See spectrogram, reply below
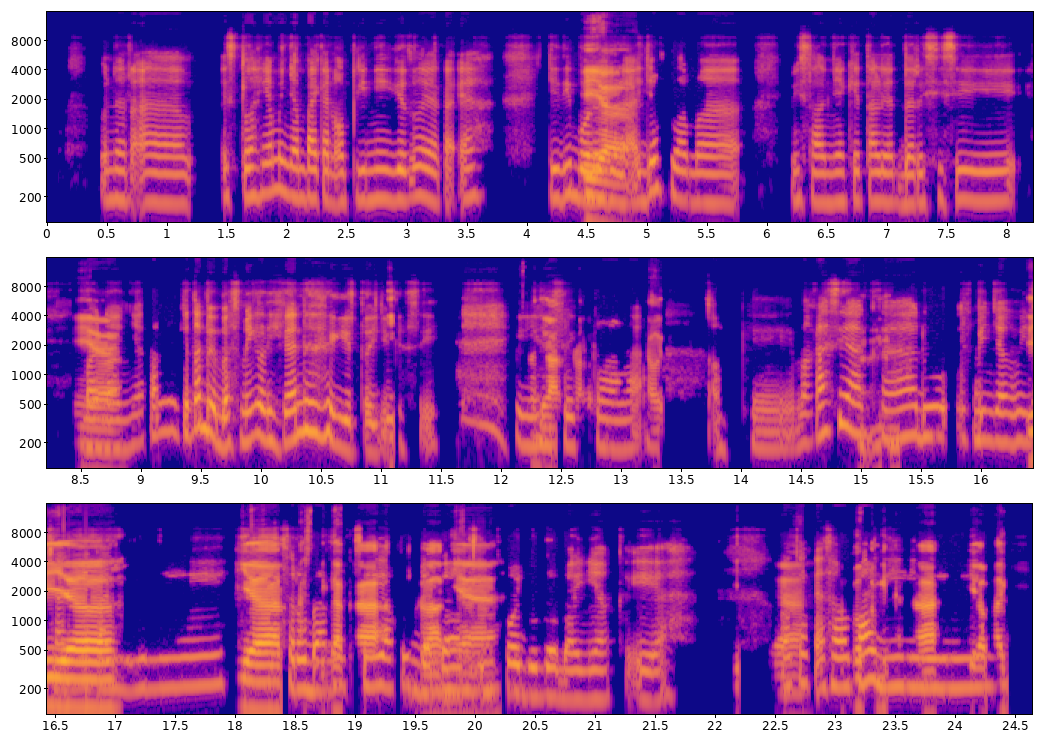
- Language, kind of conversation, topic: Indonesian, unstructured, Mengapa propaganda sering digunakan dalam perang dan politik?
- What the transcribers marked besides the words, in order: unintelligible speech; laughing while speaking: "kan"; other background noise; tapping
